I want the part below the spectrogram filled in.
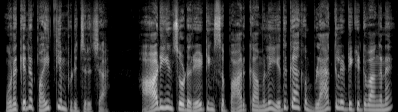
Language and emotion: Tamil, surprised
